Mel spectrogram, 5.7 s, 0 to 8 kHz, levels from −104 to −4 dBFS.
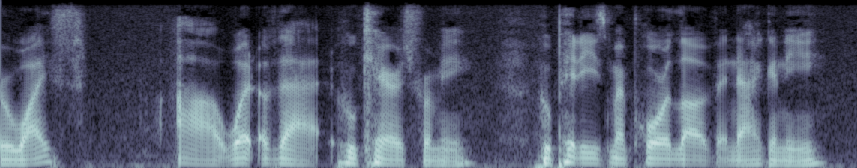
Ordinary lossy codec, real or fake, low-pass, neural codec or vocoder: Opus, 64 kbps; real; 7.2 kHz; none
